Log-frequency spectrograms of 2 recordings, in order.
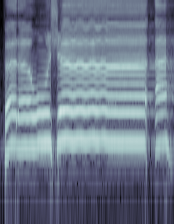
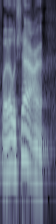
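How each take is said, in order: First: The vowel starts with a light glottal stop. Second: The vowel starts with a deep throaty constriction. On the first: The speaker calls it right. "jadi bukan ain itu, jadi bukan sya'a, tapi hamzah" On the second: The speaker calls it wrong. "bukan falau sya'a"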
